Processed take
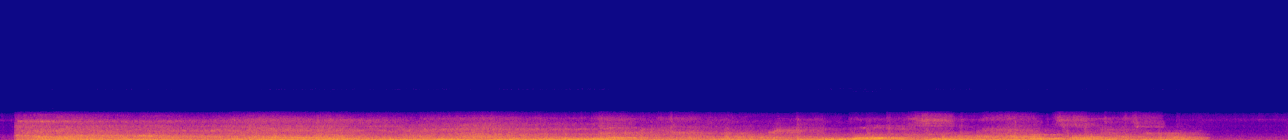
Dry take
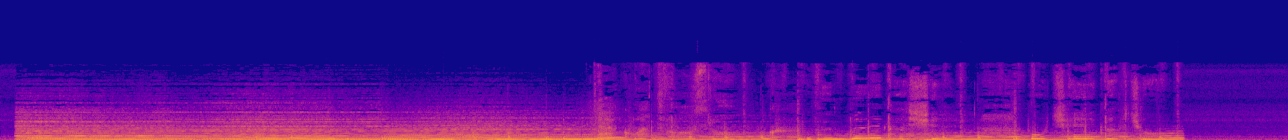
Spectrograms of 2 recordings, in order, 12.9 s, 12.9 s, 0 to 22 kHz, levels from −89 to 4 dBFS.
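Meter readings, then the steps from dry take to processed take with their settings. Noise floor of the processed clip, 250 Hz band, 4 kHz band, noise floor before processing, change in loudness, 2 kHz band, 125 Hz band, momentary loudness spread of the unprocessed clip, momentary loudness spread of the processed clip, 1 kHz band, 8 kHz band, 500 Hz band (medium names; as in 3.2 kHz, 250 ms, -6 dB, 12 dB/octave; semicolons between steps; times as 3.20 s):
-47 dBFS, 0.0 dB, +1.5 dB, -51 dBFS, +2.5 dB, +2.0 dB, +3.5 dB, 6 LU, 5 LU, +2.0 dB, under -35 dB, +4.5 dB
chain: LPC vocoder at 8 kHz whisper; gated-style reverb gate 280 ms flat, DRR -2 dB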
